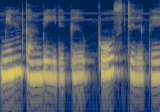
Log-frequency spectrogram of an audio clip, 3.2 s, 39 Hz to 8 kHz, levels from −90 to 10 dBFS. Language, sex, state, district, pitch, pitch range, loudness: Tamil, female, Tamil Nadu, Kanyakumari, 220 Hz, 210-240 Hz, -15 LUFS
